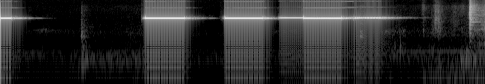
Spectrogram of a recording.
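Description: Loud high-pitched beeps in short bursts, then a sustained tone during the test press; the alarm sounds properly.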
